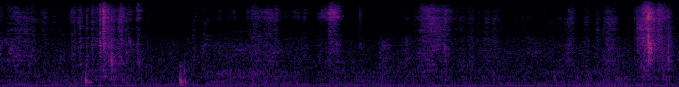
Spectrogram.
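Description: Scissors snipping coloured paper, trimming the edges of paper feathers: several separate short snips, the loudest near the end.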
